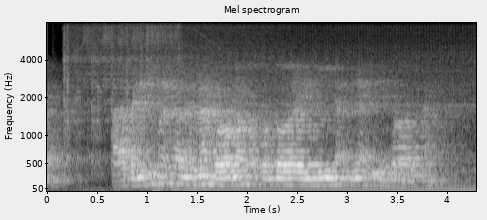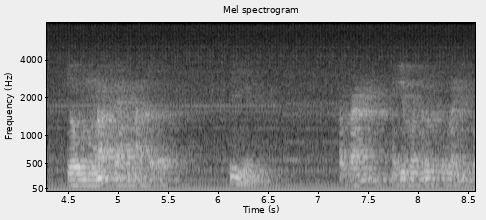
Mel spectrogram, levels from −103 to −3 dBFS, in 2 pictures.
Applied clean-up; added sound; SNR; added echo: none; Engine; 20 dB; reverberation time 1.1 s.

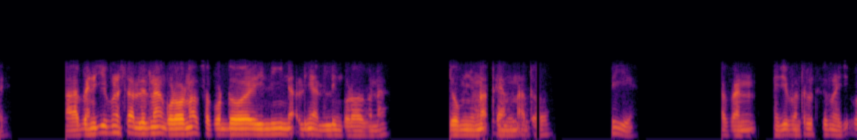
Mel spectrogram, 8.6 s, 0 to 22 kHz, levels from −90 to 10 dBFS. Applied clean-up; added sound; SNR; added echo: none; none; none; none.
